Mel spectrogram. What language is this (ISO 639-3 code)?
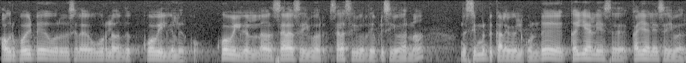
tam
